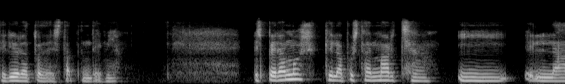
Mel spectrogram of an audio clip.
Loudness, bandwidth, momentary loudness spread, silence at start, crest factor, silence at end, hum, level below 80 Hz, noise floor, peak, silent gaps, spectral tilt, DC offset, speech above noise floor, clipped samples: -22 LUFS; 8.8 kHz; 18 LU; 0 s; 18 dB; 0 s; none; -64 dBFS; -46 dBFS; -4 dBFS; none; -5 dB/octave; under 0.1%; 25 dB; under 0.1%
